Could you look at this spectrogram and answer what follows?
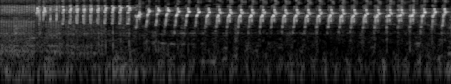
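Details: Lovebird ngekek from a fighter bird, played to lure other lovebirds into singing: a sudden start of evenly spaced, high, sharp chirps, about three per second, steady and loud throughout.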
